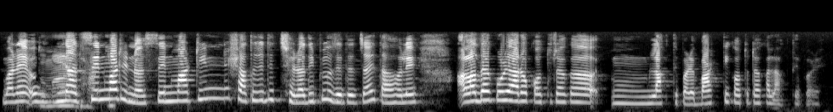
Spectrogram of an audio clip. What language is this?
Bangla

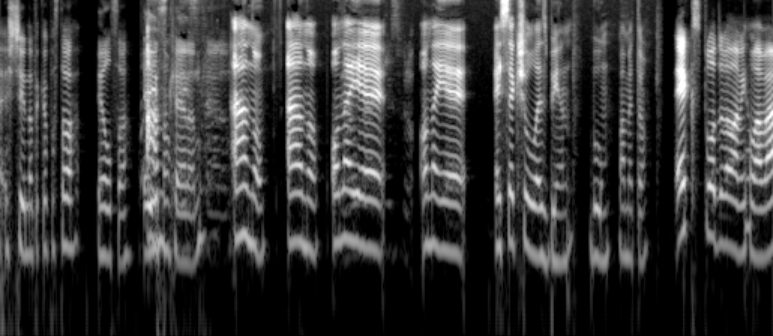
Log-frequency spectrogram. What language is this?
Slovak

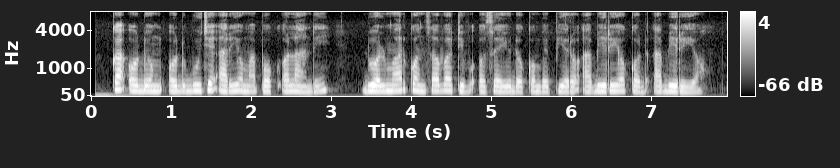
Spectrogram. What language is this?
Luo (Kenya and Tanzania)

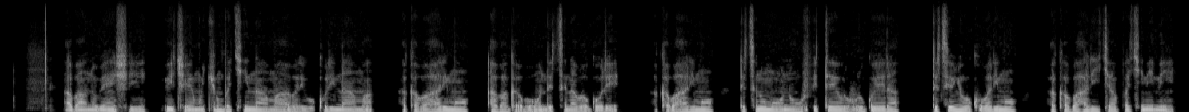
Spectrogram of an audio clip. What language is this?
Kinyarwanda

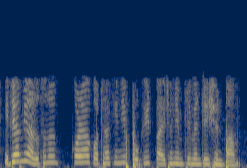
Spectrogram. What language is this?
Assamese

